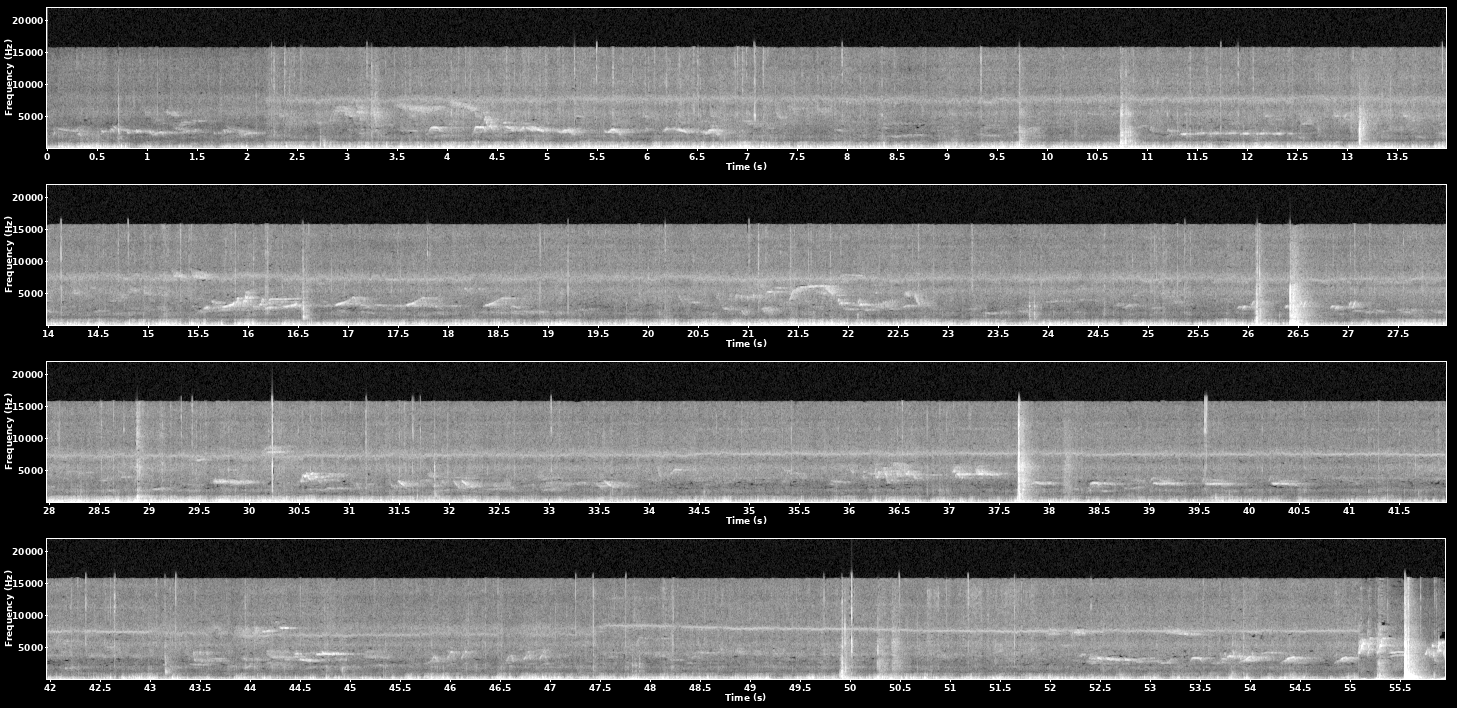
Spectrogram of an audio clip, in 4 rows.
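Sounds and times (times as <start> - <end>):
birds singing: 0.0 - 55.9
bowstring snap: 37.7 - 38.0.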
